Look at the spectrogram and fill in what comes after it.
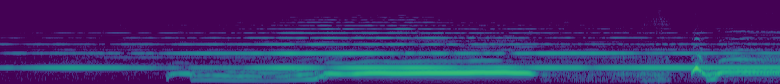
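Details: Pet dog howling at a tornado siren sounded for its once-a-month test; a wavering low howl climbs into a long steady high note, then stops, and a sharp rising yelp-howl returns near the end against the constant siren drone.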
